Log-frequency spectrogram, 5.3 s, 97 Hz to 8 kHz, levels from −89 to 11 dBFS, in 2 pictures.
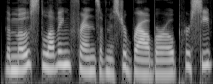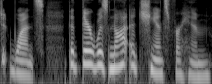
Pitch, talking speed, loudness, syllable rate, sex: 200 Hz, 205 wpm, -19 LUFS, 5.1 syllables/s, female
